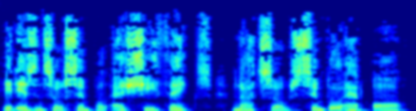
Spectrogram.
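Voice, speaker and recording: Man acting anxious woman healer, raised high pitch, protective, scolding, tearful edge, storybook fantasy. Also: animated, slow, mellow, breathy edge, no room sound, exaggerated voice. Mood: anxious, reassuring. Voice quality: shrill. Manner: prattling, rambling, anxious.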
